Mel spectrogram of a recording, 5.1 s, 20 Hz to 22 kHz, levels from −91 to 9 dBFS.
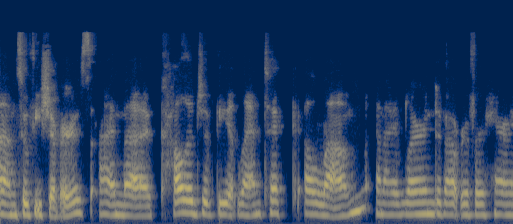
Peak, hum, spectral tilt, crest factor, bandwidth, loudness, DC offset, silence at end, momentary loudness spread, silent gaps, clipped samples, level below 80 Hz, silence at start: -6 dBFS; none; -5.5 dB/octave; 16 dB; 12.5 kHz; -23 LUFS; under 0.1%; 0 s; 6 LU; none; under 0.1%; -72 dBFS; 0 s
